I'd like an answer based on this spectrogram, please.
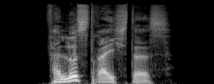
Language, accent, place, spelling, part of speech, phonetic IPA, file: German, Germany, Berlin, verlustreichstes, adjective, [fɛɐ̯ˈlʊstˌʁaɪ̯çstəs], De-verlustreichstes.ogg
- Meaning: strong/mixed nominative/accusative neuter singular superlative degree of verlustreich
